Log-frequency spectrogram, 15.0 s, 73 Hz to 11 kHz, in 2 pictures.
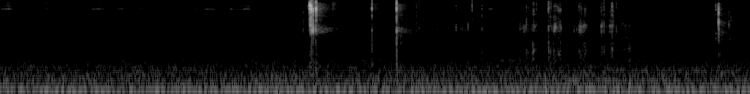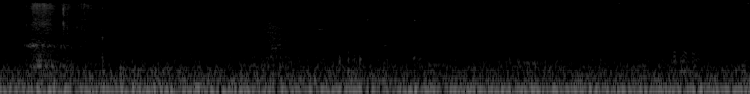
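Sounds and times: bottle cap seal cracking: 0:03.0 - 0:04.1.

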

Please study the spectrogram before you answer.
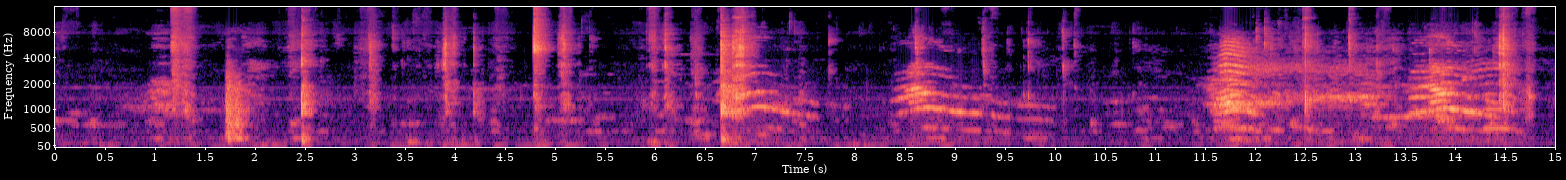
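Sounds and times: cat meowing: 0:08.4 - 0:09.5.

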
